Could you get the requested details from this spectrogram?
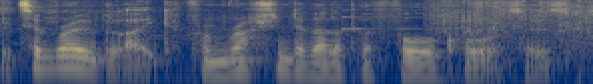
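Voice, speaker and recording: A man's fairly quick, lively-toned speech with music in the background. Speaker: gaming video essayist. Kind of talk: game review video essay.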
